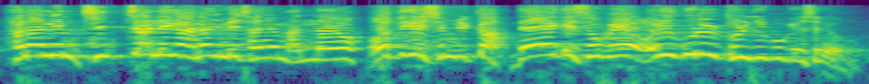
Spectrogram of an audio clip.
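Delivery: high-pitched, desperate questioning; crying out to God. Acted. Preacher voices believer doubting he is God's child, crying out. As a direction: demand answers in an anguished plea. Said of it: "이런 부르짖음이 우리에게서 나와야죠".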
